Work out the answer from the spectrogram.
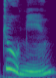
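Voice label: "zhu4ming2", Mandarin Chinese; 著名; 著名な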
